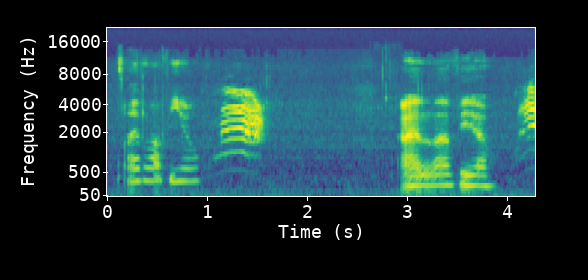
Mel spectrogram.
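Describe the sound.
A male domestic cat meows several times in short clustered calls with a pause between groups, and purrs a lot, while a person briefly speaks softly.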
